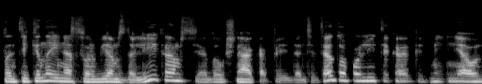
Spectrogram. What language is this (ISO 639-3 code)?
lit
